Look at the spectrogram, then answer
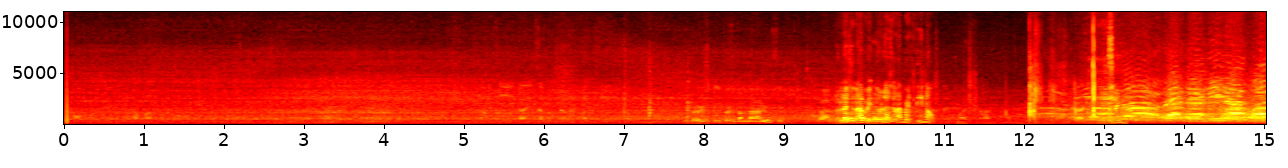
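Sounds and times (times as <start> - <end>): street traffic noise: 0.0 - 15.0.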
